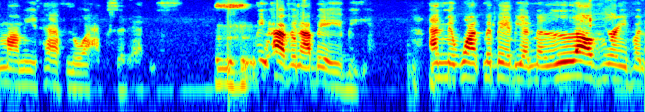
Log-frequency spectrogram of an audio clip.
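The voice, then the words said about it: Put-on Jamaican accent. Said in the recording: “Wait, this is a Jamaican or a Trini? ... Jamaican. ... I heard the accent switch.”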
